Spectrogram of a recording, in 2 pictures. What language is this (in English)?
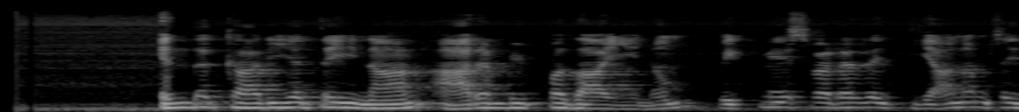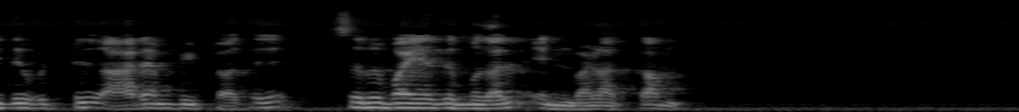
Tamil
